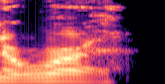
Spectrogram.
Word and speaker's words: Aurora: It was in Aurora. Am I saying that right? – Yeah, you are.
